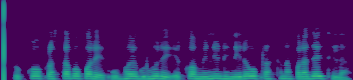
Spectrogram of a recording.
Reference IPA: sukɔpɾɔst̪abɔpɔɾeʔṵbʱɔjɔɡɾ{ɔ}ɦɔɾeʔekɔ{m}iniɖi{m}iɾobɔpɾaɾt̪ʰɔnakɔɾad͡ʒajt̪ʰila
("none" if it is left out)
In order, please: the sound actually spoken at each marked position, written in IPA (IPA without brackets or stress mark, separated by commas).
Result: u, m, n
